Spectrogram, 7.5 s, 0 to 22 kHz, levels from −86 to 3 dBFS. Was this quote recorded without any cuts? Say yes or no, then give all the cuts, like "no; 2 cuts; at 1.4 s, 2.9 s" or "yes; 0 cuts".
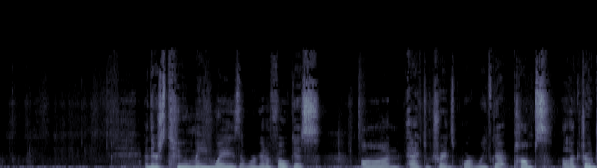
yes; 0 cuts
